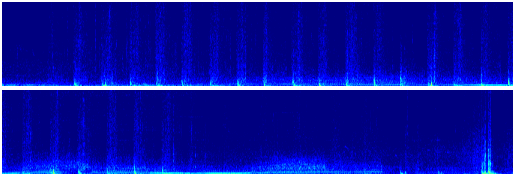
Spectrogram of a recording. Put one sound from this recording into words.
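Footsteps tread steadily on grass at a walking pace.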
